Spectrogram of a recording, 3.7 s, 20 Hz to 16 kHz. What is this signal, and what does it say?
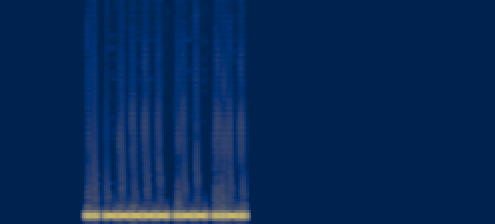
Morse code, heard as a keyed tone, about 50 wpm, 700 Hz. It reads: I0WF
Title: DXCC-100 Call Signs - 4 Characters - Repeated 2x - 50wpm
